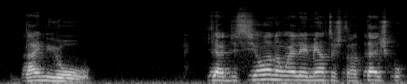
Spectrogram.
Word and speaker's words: Daimyo: Na verdade, pelo que ele escreveu aqui, a pronúncia correta seria Daimyo, que adiciona um elemento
